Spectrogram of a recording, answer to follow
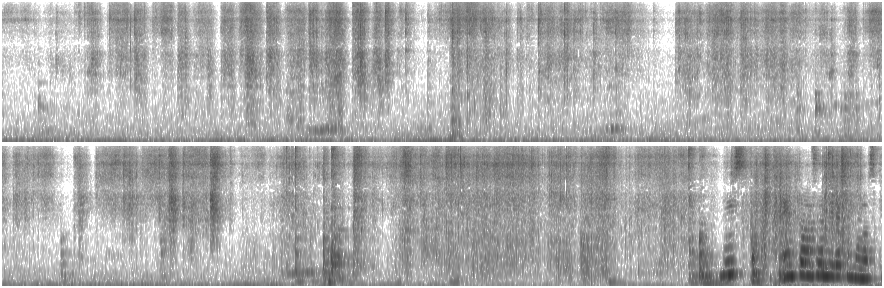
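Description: Large fabric scissors cutting through a sheet of pattern paper in repeated snips, with the paper rustling and crinkling as it is turned and handled.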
